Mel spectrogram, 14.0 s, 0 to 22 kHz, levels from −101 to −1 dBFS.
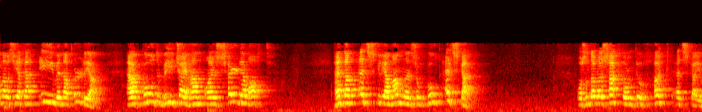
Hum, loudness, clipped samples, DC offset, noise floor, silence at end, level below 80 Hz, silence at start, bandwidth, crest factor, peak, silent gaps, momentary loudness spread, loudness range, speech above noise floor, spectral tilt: none; -26 LUFS; under 0.1%; under 0.1%; -62 dBFS; 0 s; -64 dBFS; 0 s; 5.4 kHz; 20 dB; -6 dBFS; none; 10 LU; 5 LU; 36 dB; -2 dB/octave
